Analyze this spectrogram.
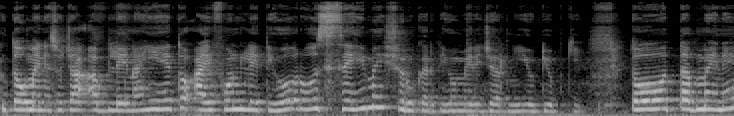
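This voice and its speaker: A woman with a Marathi accent speaks in a high pitch, with audible room echo. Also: fairly even intonation, moderate pace. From Maharashtra, India. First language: Marathi (speaking Hindi). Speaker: YouTuber and office worker. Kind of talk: casual vlog talk. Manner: hesitant, many fillers.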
